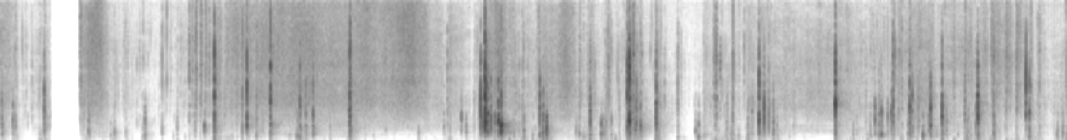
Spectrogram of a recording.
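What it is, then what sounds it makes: Paper padded mailing envelope. Fingertips with long painted nails press and rub across a flat, medium white paper mailing envelope with bubble padding, apparently empty or holding a thin item, lying on a striped cloth; both hands then lift and flex it. Soft, bright crinkling and crackling come through as rapid, dense rustles with sharper pops, separated by a few brief silences. The sound is quiet and dry, with almost no low end.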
